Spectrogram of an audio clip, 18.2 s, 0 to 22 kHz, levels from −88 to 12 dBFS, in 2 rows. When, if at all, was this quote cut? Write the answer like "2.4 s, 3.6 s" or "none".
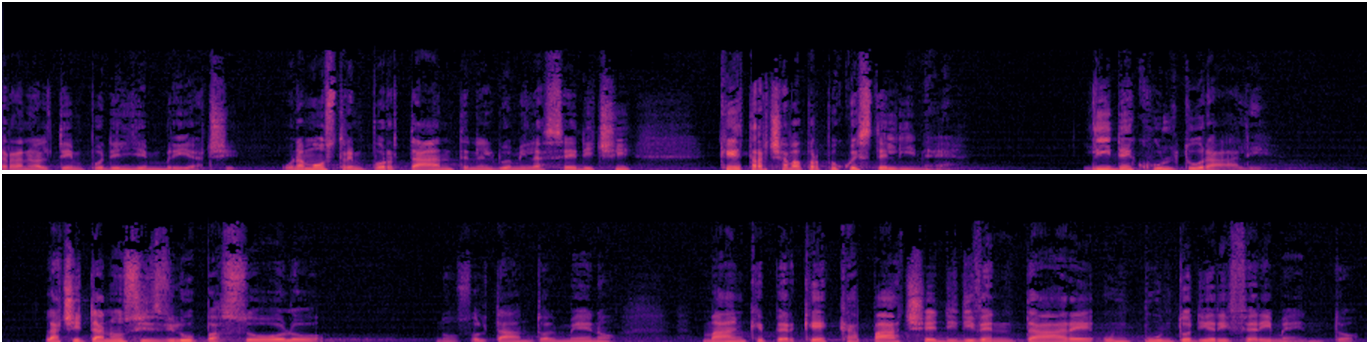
13.6 s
